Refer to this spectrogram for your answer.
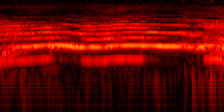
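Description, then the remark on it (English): A man's voice imitates the yell of pain he let out as Bruce Lee was running at him: one sustained, high, strained wail held steadily for over a second, loud and harmonically rich, with no other talking. “Is, you know, the only thing funnier than that would be the yell that I let out as Bruce Lee was running at me.”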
